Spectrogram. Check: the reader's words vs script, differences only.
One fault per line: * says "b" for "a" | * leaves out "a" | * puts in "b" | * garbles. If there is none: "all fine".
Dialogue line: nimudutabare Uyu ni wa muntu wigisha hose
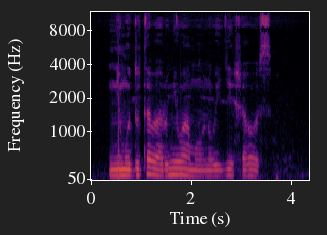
* leaves out "Uyu"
